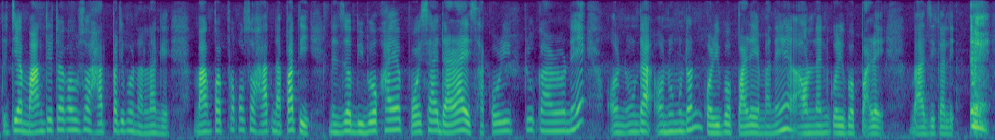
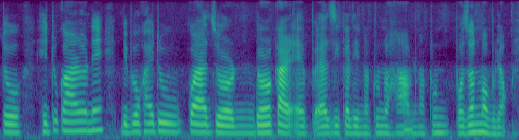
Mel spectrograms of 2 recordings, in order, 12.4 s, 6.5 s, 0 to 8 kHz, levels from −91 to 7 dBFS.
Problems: none marked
